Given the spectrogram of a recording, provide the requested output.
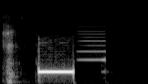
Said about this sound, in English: Leave a message after the tone, and I'll call you back.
